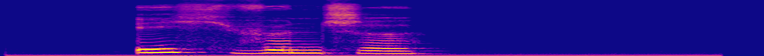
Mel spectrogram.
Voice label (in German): ich wuensche, German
